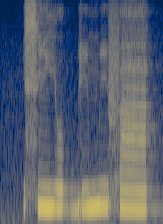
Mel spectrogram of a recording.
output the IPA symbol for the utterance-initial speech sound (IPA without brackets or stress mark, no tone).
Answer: s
